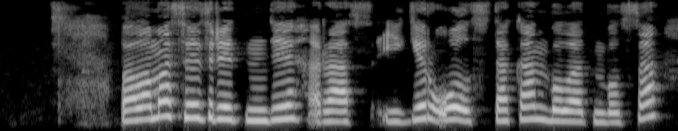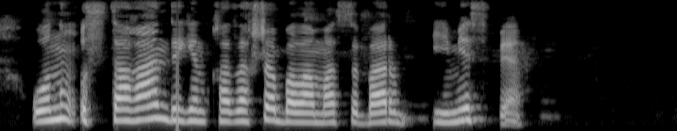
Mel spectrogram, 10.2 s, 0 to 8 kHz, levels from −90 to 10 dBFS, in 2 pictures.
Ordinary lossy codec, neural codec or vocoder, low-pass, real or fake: none; none; none; real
